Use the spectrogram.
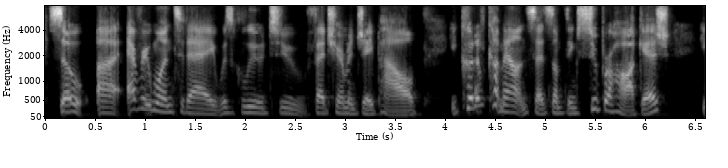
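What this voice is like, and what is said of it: Rough, raspy voice from a cold. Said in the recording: “My voice is crap ... struggling with a cold ... I now sound like Marge Simpson's sister ... I sound worse than I feel”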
